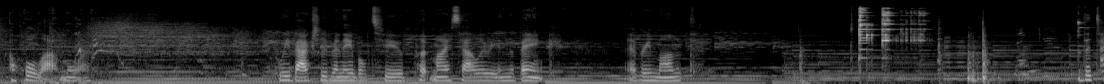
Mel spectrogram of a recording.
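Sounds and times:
background music: 0:00.0 - 0:11.0
tableware clinking: 0:08.5 - 0:09.5, 0:10.8 - 0:11.0
soft knocks: 0:09.4 - 0:10.1.

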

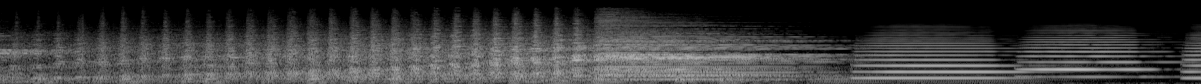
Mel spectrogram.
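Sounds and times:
sustained orchestral music: 0:05.8 - 0:12.0.

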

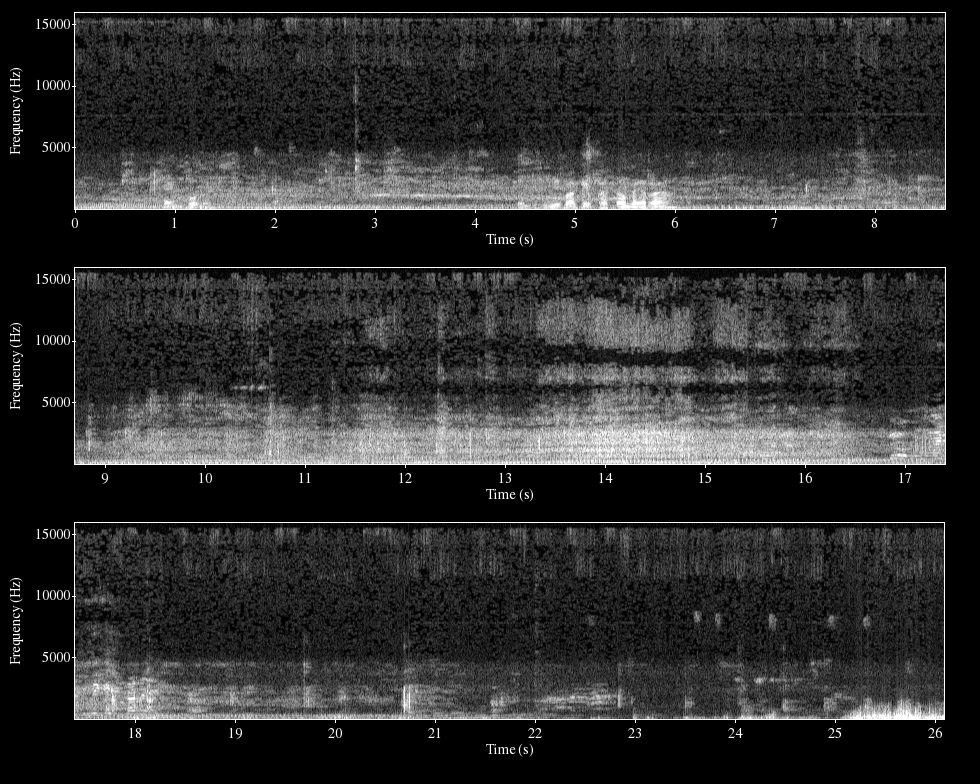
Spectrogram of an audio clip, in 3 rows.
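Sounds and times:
vehicle passing: 0:00.0 - 0:22.0
road traffic: 0:00.0 - 0:25.9.

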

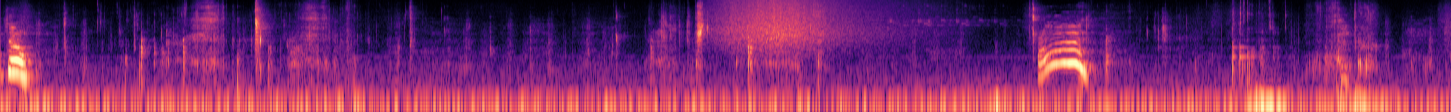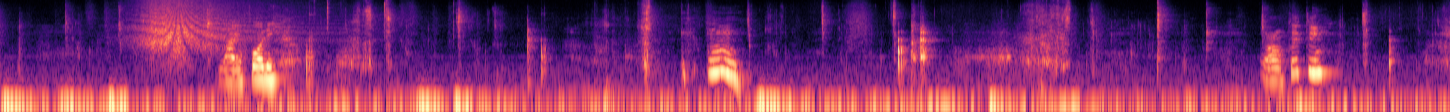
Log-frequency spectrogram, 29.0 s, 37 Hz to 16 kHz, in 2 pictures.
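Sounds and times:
wet crunchy chewing: 0:00.5 - 0:07.1
long breathy hiss: 0:07.0 - 0:09.6.

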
